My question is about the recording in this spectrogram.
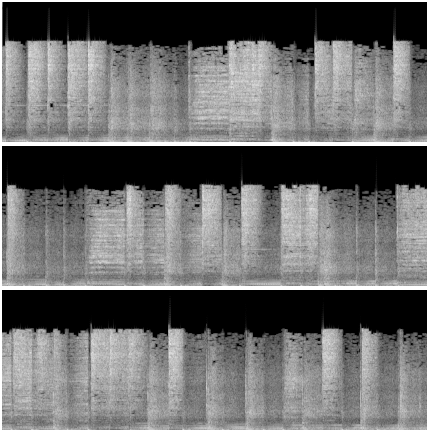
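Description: Live jam of a Pearl drum kit and a keyboard: a steady, busy drum groove of kick, snare and cymbal hits throughout, over sustained keyboard chords.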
